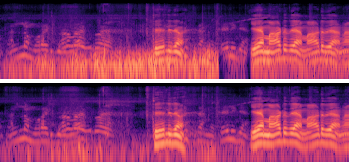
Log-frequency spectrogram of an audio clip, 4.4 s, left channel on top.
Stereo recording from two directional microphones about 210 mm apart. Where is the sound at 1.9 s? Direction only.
15° right (ahead or behind).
